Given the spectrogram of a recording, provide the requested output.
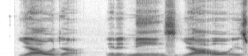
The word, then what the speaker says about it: Judah: Both of these versions are pronounced the same way, Yaoda, Yaoda, and it means Yao is praised.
